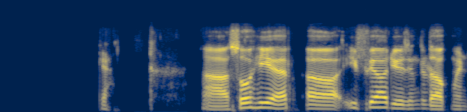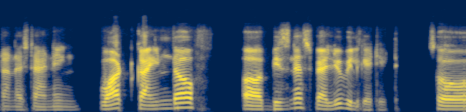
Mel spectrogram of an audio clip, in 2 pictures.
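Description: A man speaks calmly through a microphone, as if on an online call.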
